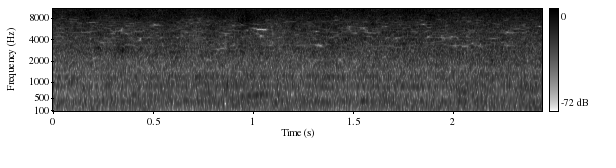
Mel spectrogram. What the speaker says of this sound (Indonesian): Kita taruh minyak.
